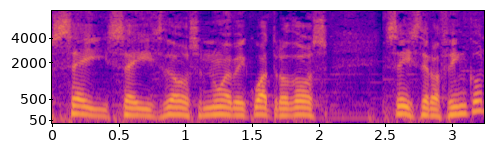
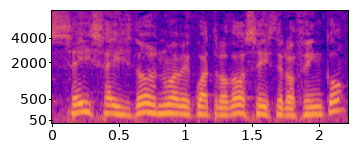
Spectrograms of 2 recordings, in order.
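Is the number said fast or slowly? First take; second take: slowly; fast. First: The number is said more slowly. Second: The number is said at normal speed.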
